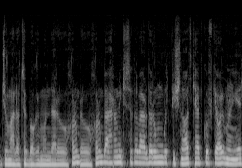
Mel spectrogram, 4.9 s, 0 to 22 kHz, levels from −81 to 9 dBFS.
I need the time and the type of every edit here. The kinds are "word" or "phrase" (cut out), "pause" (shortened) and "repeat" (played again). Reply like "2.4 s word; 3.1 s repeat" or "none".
1.6 s repeat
